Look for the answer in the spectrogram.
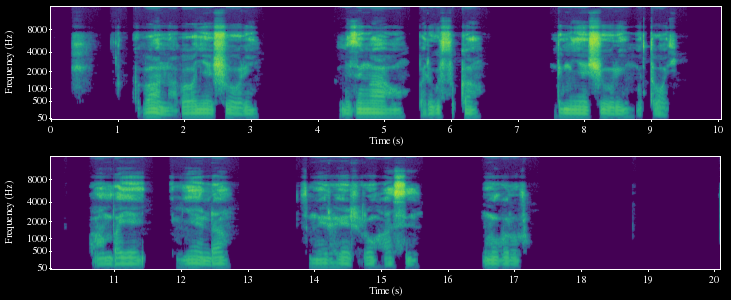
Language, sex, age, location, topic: Kinyarwanda, male, 50+, Musanze, education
